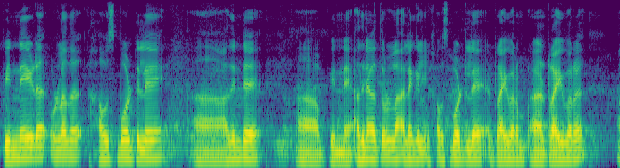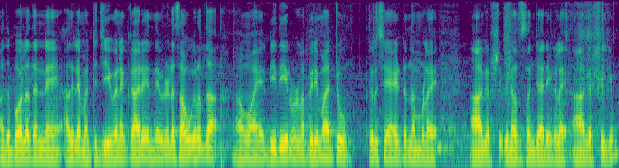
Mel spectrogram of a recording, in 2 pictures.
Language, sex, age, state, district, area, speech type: Malayalam, male, 45-60, Kerala, Thiruvananthapuram, rural, spontaneous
